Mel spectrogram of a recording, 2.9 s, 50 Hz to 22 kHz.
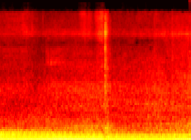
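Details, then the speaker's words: Toyota 4Runner V6 after new ignition coils fixing P0300 misfire; recorded outside, deep even exhaust note rises and falls smoothly with throttle, no stumble or skipped beats; running clean on all cylinders. "oh yeah that really helped it helped I can't believe it"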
